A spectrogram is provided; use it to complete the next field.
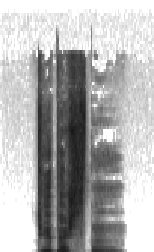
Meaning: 1. superlative degree of typisch 2. inflection of typisch: strong genitive masculine/neuter singular superlative degree
- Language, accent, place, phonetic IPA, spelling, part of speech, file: German, Germany, Berlin, [ˈtyːpɪʃstn̩], typischsten, adjective, De-typischsten.ogg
